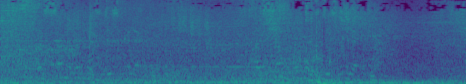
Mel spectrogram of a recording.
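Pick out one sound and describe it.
Video game spells crackle and boom in a busy fight.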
